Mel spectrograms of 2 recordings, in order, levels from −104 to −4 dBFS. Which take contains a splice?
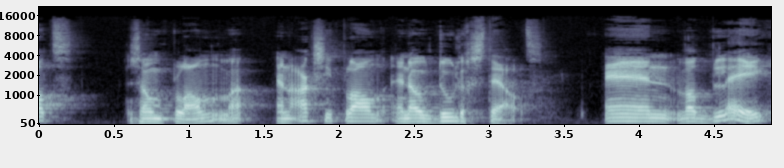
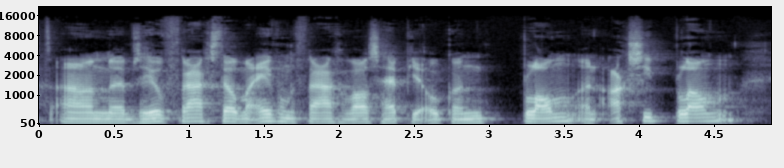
first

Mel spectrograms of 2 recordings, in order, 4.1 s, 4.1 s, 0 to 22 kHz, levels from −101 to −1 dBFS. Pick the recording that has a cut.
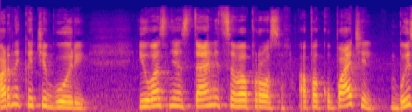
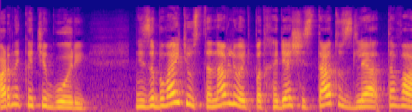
second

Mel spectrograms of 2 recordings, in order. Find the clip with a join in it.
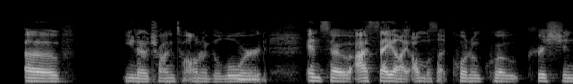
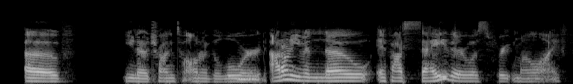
second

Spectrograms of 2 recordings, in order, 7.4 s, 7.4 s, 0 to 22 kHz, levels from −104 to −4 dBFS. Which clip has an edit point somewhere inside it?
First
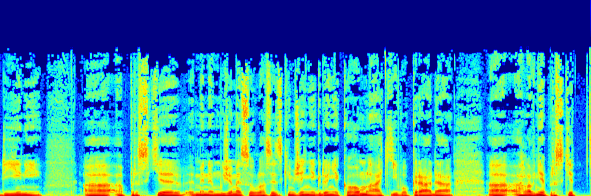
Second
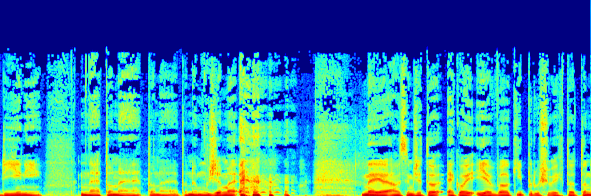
second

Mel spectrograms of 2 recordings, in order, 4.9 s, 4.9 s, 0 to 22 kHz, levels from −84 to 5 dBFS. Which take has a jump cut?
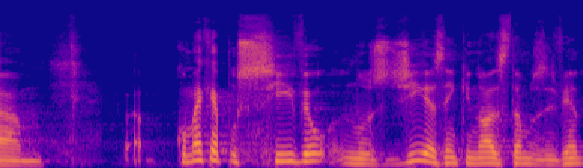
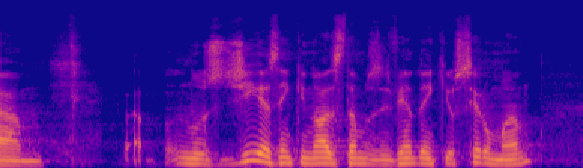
second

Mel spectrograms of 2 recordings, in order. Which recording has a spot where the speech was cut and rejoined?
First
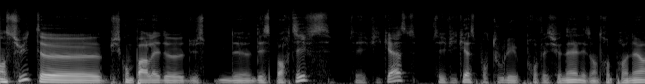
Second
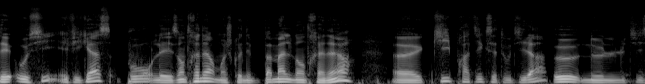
second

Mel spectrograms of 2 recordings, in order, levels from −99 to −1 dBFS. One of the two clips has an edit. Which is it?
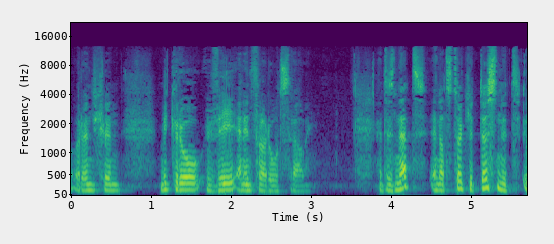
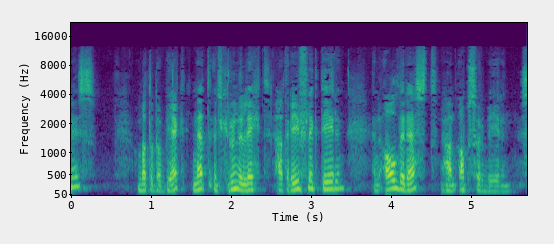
second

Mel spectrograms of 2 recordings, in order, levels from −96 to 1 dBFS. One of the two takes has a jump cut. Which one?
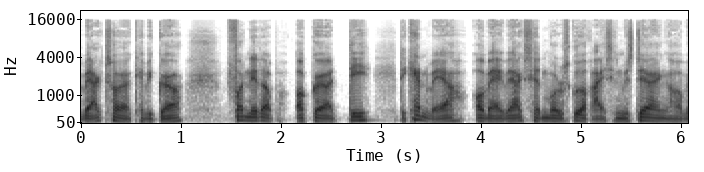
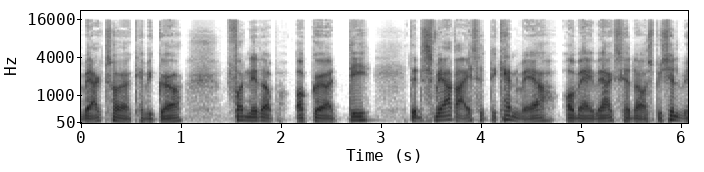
first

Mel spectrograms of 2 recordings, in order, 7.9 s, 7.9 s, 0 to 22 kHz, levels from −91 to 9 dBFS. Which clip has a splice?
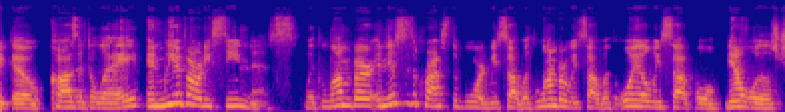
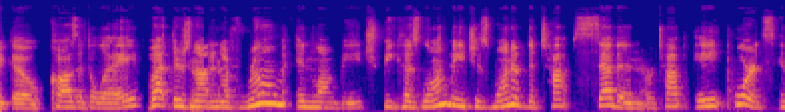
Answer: second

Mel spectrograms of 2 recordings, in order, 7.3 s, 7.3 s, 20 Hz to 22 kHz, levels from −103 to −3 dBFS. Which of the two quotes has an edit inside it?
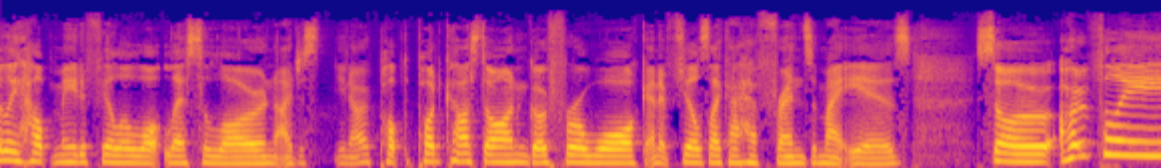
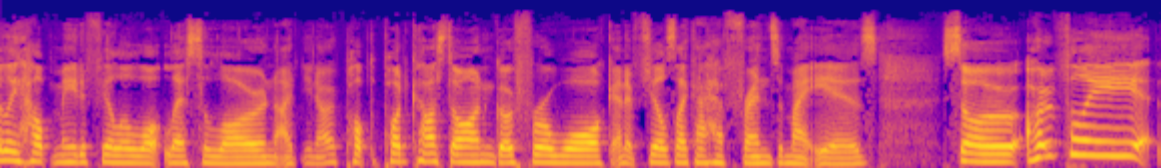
second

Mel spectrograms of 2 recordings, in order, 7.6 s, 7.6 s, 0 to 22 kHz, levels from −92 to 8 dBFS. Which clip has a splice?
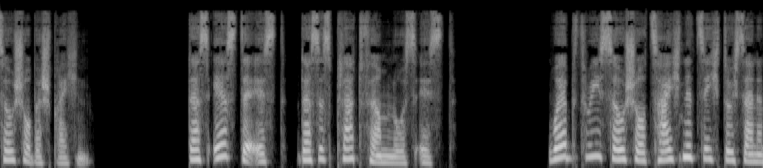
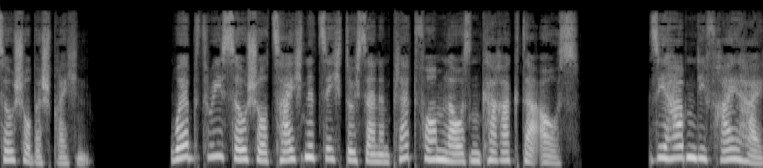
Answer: second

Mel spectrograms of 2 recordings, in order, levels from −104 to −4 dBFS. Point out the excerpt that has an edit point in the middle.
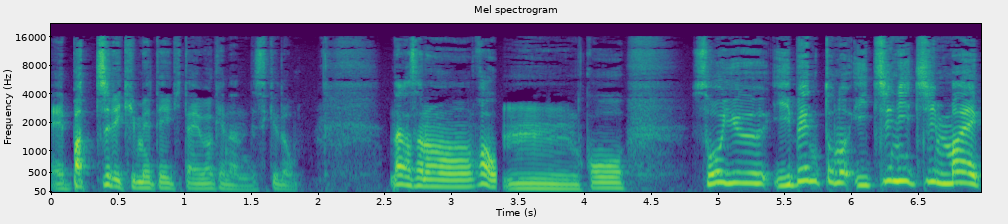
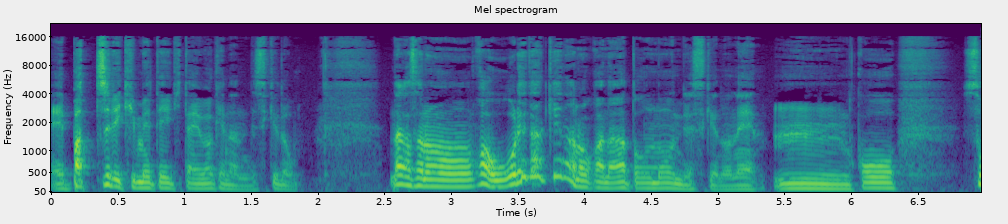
first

